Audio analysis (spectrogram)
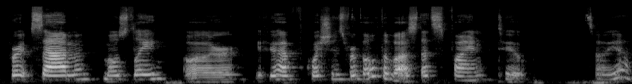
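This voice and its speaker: Speaking with a Finnish accent, a woman goes at a very slow pace, her loudness swinging widely. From Finland. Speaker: paranormal live stream host. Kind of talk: casual chat. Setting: live stream. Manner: halting.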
